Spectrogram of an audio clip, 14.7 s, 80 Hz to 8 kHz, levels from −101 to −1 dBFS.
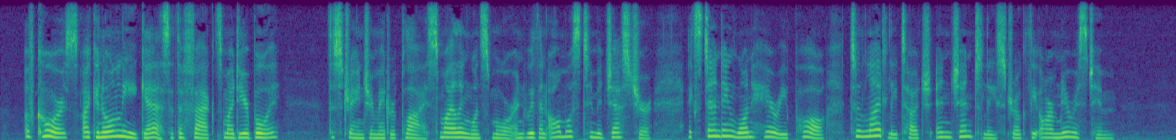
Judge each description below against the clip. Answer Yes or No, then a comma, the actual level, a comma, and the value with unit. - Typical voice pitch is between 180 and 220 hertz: No, high, 245 Hz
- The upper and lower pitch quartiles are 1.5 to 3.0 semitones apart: No, average, 3.8 semitones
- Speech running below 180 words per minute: Yes, average, 160 wpm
